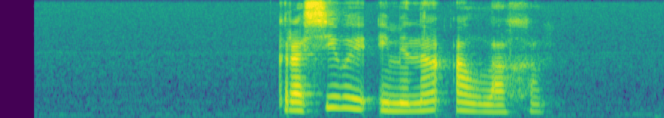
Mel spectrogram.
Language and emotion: Russian, neutral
